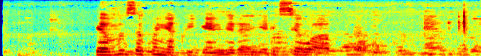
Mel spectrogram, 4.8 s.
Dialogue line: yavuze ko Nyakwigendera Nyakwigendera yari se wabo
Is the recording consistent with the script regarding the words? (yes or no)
no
